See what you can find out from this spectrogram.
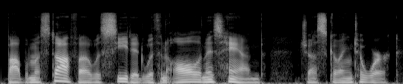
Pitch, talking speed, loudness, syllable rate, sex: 100 Hz, 210 wpm, -19 LUFS, 5.1 syllables/s, male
